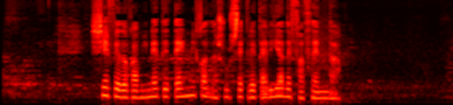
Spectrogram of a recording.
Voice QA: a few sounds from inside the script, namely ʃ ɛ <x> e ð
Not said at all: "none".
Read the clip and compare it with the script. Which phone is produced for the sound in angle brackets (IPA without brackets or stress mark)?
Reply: f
